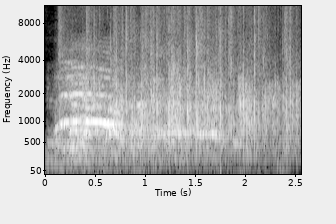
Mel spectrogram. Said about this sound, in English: I'm done. Clap.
